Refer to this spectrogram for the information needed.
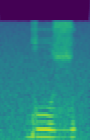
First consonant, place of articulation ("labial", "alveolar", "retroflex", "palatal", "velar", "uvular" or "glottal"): velar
